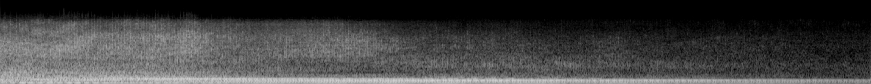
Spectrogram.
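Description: A propeller aircraft engine drones steadily with a deep, throbbing hum and a rushing hiss, loud at first, then the roar gradually softens over several seconds. No one speaks.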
